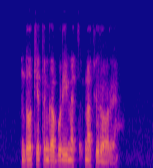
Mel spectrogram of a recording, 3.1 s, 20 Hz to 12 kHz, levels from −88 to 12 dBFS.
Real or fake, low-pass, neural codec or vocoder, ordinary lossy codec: real; 7.2 kHz; none; Opus, 16 kbps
